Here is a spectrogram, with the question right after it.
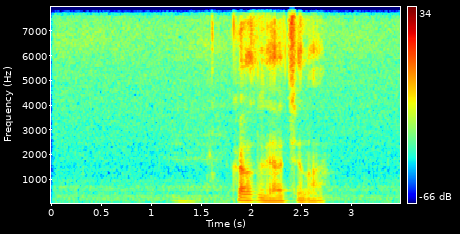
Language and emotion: Russian, neutral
